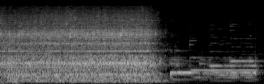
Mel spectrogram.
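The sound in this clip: Robotic mixing machine: a loud, steady motor whir that cuts off abruptly, followed by a quieter tonal whine that fades out.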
